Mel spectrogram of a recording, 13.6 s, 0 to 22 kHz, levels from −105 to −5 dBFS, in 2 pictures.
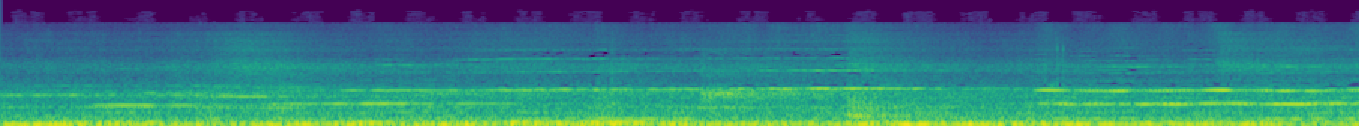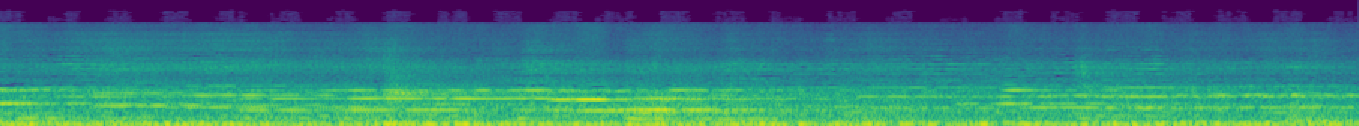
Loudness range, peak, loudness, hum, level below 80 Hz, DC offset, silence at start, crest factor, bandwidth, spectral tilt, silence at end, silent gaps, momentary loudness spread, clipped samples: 2 LU; -6 dBFS; -23 LUFS; none; -22 dBFS; under 0.1%; 0 s; 14 dB; 8.8 kHz; -7.5 dB/octave; 0 s; none; 5 LU; under 0.1%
